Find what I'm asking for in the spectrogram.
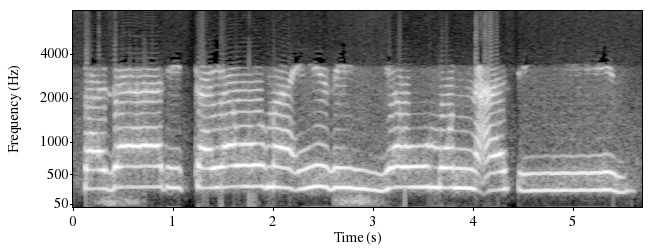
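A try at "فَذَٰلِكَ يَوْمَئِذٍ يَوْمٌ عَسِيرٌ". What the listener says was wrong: Digunnahkan yauma idzin ya. La, dipanjangkan yang panjang. Yauma idzin yaumun.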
